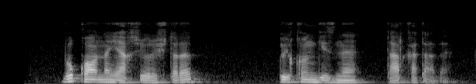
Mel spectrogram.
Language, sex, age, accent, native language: Uzbek, male, 18-24, Buxoro, Uzbek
